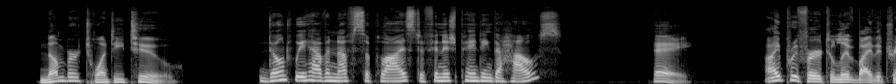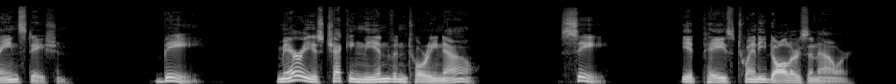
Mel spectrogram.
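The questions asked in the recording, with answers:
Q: Don't we have enough supplies to finish painting the house?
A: B: Mary is checking the inventory now.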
